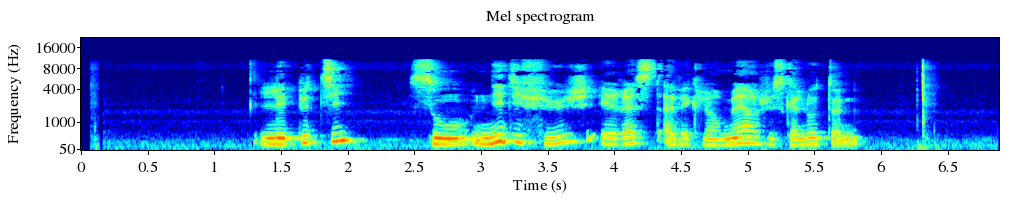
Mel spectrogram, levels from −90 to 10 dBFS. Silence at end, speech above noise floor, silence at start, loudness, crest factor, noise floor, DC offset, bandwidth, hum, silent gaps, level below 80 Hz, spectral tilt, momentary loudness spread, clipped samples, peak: 0.5 s; 34 dB; 1.35 s; -21 LUFS; 20 dB; -55 dBFS; under 0.1%; 11.5 kHz; none; none; -58 dBFS; -4.5 dB/octave; 11 LU; under 0.1%; -2 dBFS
